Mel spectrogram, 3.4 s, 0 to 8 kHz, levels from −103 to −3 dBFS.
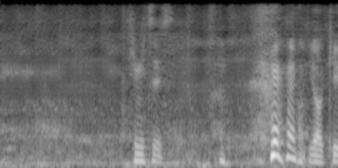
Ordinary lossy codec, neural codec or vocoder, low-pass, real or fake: none; codec, 24 kHz, 1.2 kbps, DualCodec; 7.2 kHz; fake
